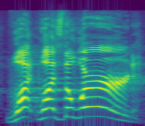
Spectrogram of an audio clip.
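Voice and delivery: high, slow, drawn-out puzzled ask; exasperated question. Retold or imitated. Charades crowd asks the word, exasperated and drawn out. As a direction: players pleading for the answer, drawn out.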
